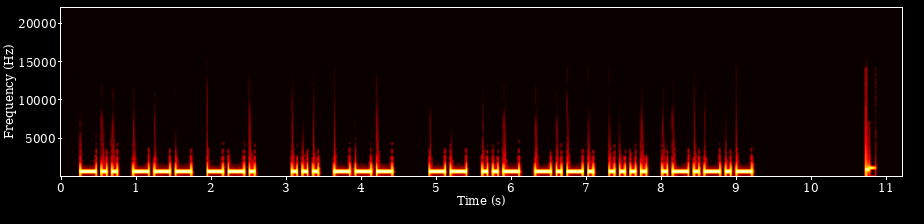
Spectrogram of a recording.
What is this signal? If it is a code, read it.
Morse code, heard as a keyed tone, about 17 wpm, 700 Hz. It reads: DOG SO MUCH.
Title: Additional Easy Phrases 17wpm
